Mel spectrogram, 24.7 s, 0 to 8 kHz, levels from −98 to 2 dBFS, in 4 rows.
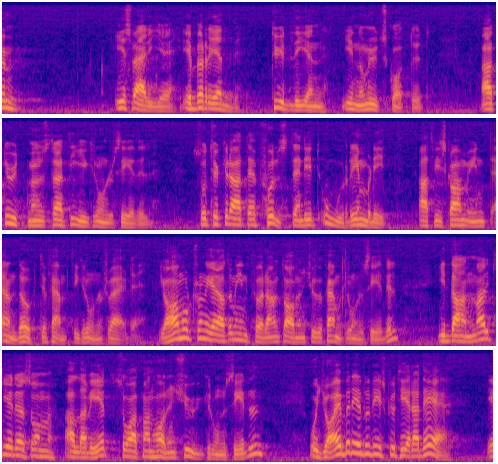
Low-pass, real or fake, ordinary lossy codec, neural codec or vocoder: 7.2 kHz; fake; none; codec, 16 kHz, 8 kbps, FreqCodec, larger model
